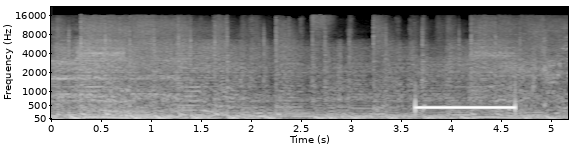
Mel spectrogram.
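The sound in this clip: Telephone ringback tone while placing a call: a single steady, mid-pitched beep lasting about a second, sounding after a stretch of low, muffled background noise.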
